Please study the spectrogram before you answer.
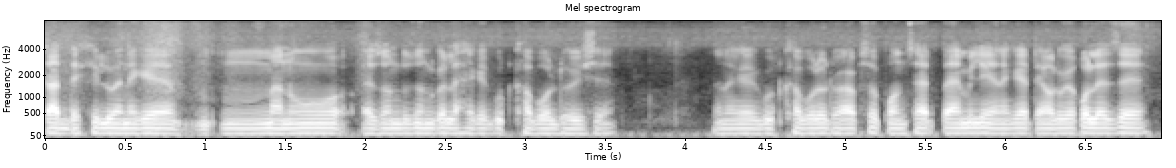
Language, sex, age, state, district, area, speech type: Assamese, male, 18-30, Assam, Charaideo, rural, spontaneous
